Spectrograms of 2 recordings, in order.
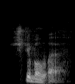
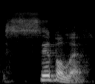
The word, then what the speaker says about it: shibboleth: now it happens that where gillidice pronounced the sound in certain words aphromites would substitute a s sound in those same words in this case the word for an ear of grain happened to be pronounced shibboleth by the giladite speakers and syllabus sibilith by the ephromite speakers and on this basis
